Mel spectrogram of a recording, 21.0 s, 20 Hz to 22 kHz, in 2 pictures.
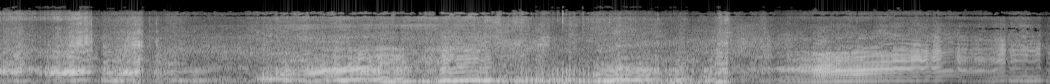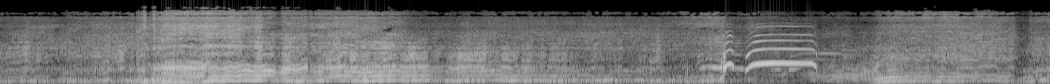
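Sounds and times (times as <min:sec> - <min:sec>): dirt bike engines revving: 0:00.0 - 0:21.0.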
